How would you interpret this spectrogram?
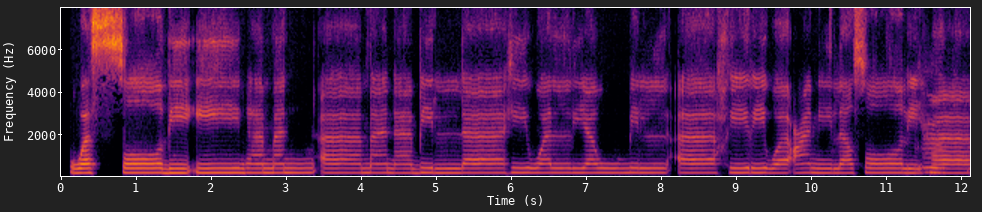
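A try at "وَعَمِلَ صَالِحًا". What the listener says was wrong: Mbak, wow, kadang wawnya kurang sempurna. Tarik ke moncongnya, agak kecil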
